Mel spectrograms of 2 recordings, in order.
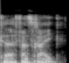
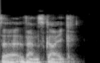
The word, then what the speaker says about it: van Schaik: Pronounced, by a Dutch person, they would probably tell me I'm wrong, but something like van Schaik, but we anglicize it as van Schaik.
